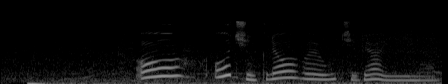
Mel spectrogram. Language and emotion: Russian, sad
